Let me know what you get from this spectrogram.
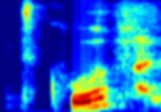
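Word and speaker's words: Quoof: Now we have Quof. Is that, am I pronouncing this right? Quof? So far as I know, yes, I believe so.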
